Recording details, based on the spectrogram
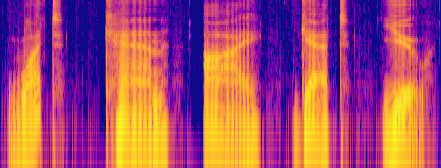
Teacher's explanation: In a New York accent, the what loses the T, the can becomes just a CN sound, and get you becomes getcha.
